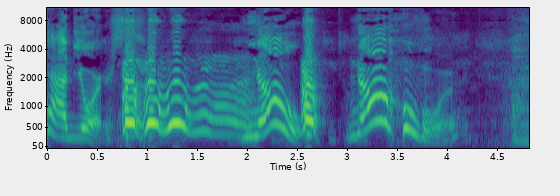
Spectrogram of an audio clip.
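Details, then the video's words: A husky sings long, wobbling woo-woo notes that swoop upward and waver at the top, followed by a shorter pair of rising and falling phrases. "Husky Singing & Talking"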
